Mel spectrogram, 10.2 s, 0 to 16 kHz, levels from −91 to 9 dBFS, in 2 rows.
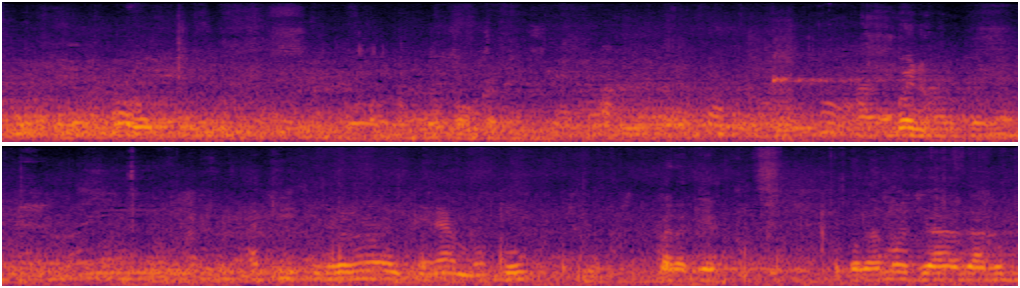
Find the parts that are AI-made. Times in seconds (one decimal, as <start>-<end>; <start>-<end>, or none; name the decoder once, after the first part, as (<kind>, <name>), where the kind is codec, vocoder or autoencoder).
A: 0.0-0.6 (vocoder, Vocos); 3.3-10.2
